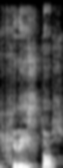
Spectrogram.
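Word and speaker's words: Χριστός: una palabra en español y cristos o sea es la pronunciación correcta del griego cristo significa el mesías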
